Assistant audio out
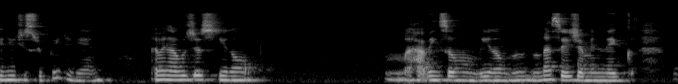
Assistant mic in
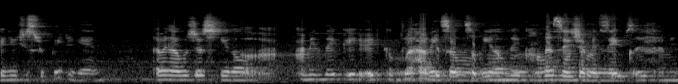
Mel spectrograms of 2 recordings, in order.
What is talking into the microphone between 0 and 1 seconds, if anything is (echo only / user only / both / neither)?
echo only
